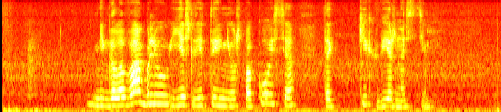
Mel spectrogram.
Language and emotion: Russian, neutral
